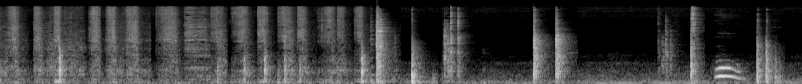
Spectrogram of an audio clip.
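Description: Chef's knife chopping Korean chives on a bamboo cutting board, a rapid run of blade strikes on the wood for about the first four seconds. Then a few separate knocks follow, and a short voiced exclamation comes near the end.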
